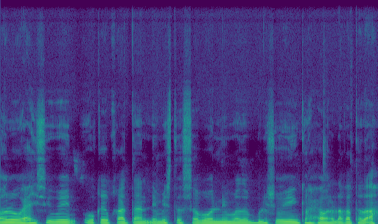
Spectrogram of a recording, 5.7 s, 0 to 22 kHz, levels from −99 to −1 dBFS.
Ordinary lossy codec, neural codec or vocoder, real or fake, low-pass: none; none; real; none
